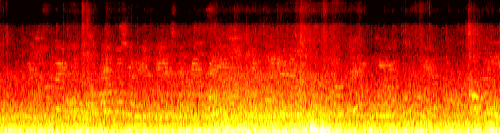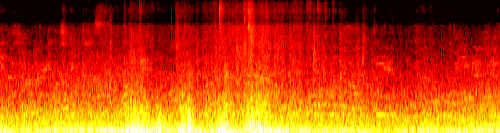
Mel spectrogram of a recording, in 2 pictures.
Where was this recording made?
on a bus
